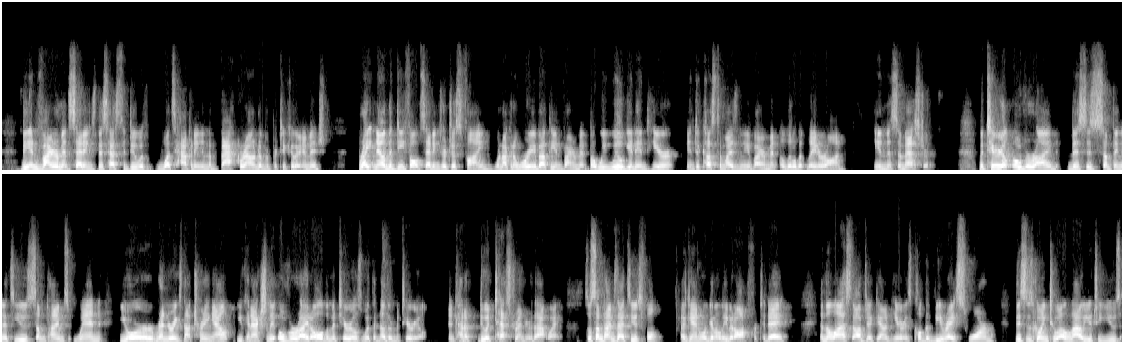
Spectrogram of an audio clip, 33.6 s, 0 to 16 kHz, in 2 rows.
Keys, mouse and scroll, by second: 0.7 click, 14.5 click, 15.8 click, 27.7 click, 31.1 click, 33.4 F15.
